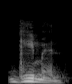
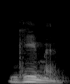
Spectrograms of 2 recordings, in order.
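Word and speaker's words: גימל: Now, this letter is Gimel. Gimel.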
